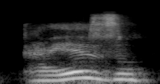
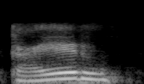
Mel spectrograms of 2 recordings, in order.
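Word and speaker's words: かえる: El siguiente verso tiene el primer carácter chino que es kaezu, que ahora se pronuncia kaeru, que es rana.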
